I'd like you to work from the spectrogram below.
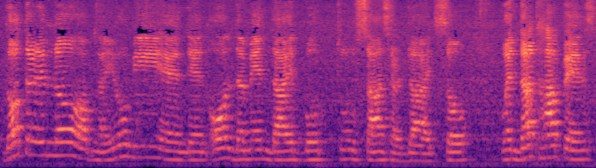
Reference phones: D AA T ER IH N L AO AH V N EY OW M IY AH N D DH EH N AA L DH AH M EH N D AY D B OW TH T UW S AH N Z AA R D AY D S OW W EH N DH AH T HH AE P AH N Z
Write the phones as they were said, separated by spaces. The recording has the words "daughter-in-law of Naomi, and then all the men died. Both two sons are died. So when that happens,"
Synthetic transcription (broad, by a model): D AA T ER IH N L AO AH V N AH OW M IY AH N D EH N AA L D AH M EH N D AY D B OW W T UW S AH N S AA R D AY D S OW W EH N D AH T HH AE P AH N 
